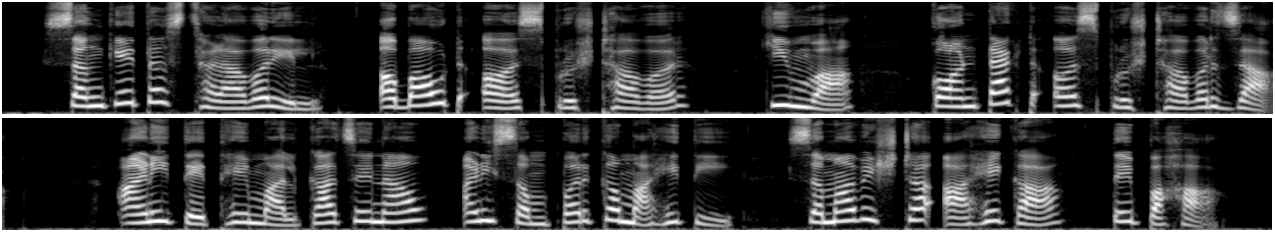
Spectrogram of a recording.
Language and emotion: Marathi, neutral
